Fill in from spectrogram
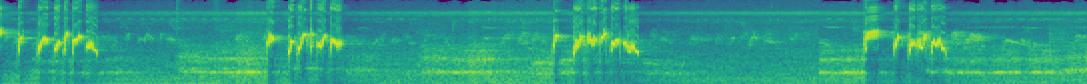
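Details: Decoy red-whiskered bulbul singing to lure wild birds for trapping: four short bursts of bright, chattering whistled phrases, each under a second long, coming every two to three seconds, with quiet background hiss between them.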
